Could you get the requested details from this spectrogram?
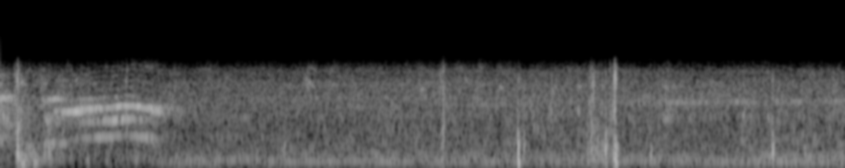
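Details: Junglefowl of the original Riau strain from Rokan Hulu, Indonesia, gives a short harmonic crow phrase at the start, slightly rising then falling, then sharp knocks and clicks over a constant low hum.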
